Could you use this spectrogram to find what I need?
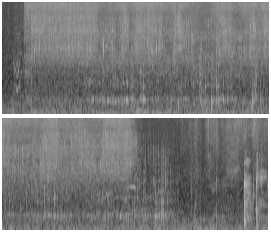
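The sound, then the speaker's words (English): Tap water runs into a sink to wet hair during a hair wash, a steady, full rushing splash that lasts about eight seconds before easing off, followed by a few faint clicks. “Let's get it all in the sink. Okay, now I'm just gonna get it wet.”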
